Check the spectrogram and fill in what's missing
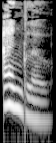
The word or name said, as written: Anglo-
